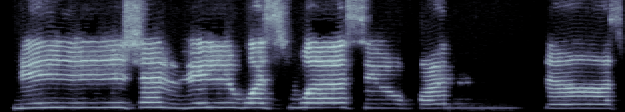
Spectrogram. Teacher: खन्नास में खौ हैवी है, नून पे शद्दा खींचेंगे · नून को भी गुन्ना इख्फा करके खींच के पढ़ना है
